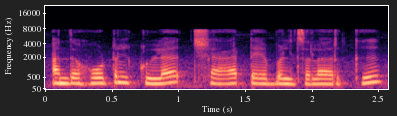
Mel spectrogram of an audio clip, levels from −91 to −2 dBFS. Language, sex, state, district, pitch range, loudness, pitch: Tamil, female, Tamil Nadu, Namakkal, 215-240 Hz, -17 LUFS, 230 Hz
